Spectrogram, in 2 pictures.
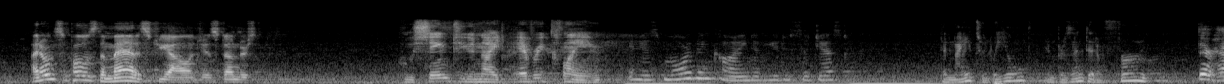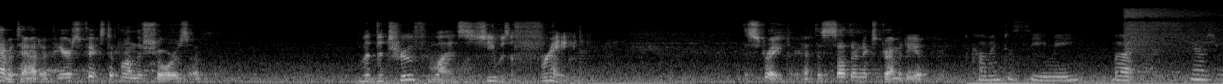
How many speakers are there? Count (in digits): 6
